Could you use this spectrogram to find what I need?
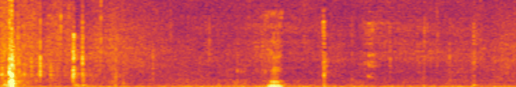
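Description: A man puffs on a cigar.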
